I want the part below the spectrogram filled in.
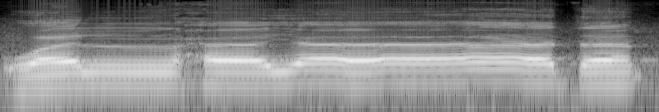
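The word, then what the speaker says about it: وَالْحَيَاةَ: वल हयात। वल हयात। अब देखो बच्चों, हया में यहाँ पर खड़ी ज़बर है तो वाव खाली है, तो वाव साइलेंट है।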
